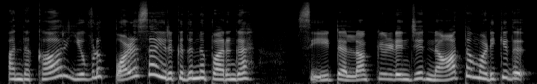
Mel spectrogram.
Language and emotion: Tamil, disgusted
